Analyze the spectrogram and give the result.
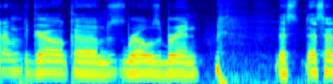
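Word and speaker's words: Byrne: I think it's pronounced Burns, but I don't know. Rose Burns. I thought I said B R, right? B R Y N E. I thought it was B Y R N E.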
